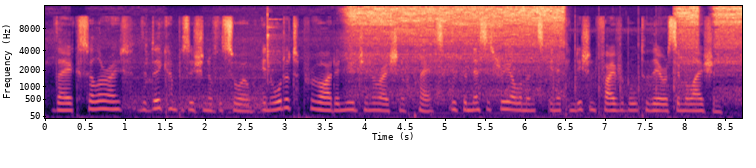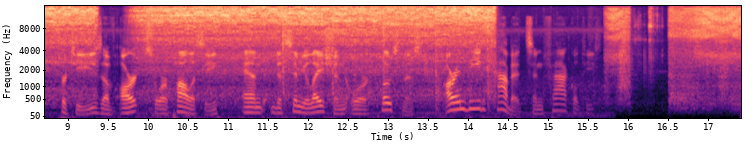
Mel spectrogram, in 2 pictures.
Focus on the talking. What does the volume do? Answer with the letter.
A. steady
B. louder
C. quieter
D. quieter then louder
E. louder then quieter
A.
